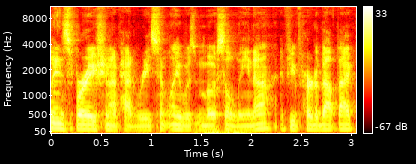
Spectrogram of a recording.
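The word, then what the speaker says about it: Mosa Lina: I've had recently was Mosalina, if you've heard about that game. No, I haven't. How do you spell that? Mosa. It's like Mona Lisa, but backwards. Mosalina.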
